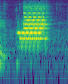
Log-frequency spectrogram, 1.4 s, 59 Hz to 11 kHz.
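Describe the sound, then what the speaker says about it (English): A telephone rings once in a room during an NBA 2K11 basketball game, a short bright trilling ring, loud and alone. "Someone pick up my phone."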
